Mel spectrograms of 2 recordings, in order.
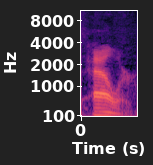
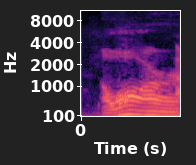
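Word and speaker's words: Allar: It's like Drew Aller. It's pronounced Aller. I've heard everything. Alar. – I have too. – Yeah, it's like, it's Aller.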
